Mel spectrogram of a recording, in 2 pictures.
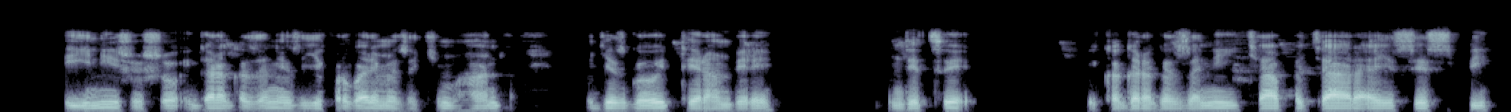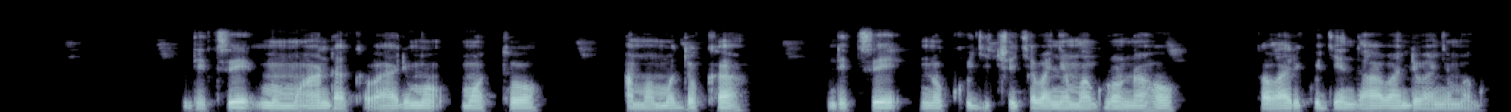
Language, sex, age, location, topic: Kinyarwanda, male, 36-49, Kigali, government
